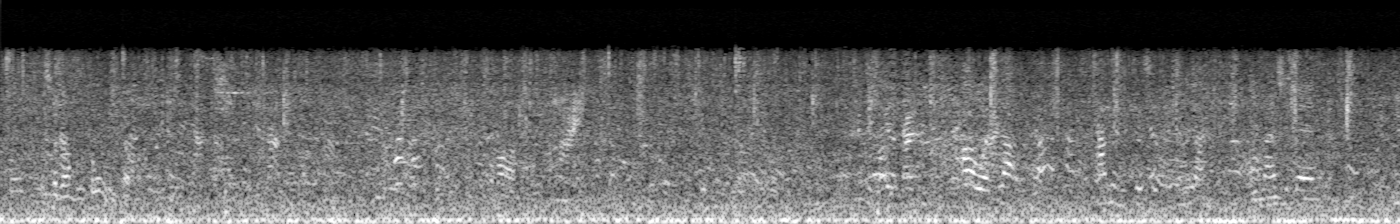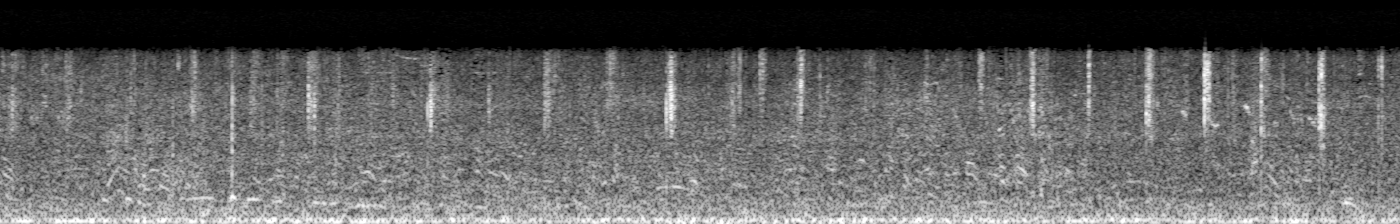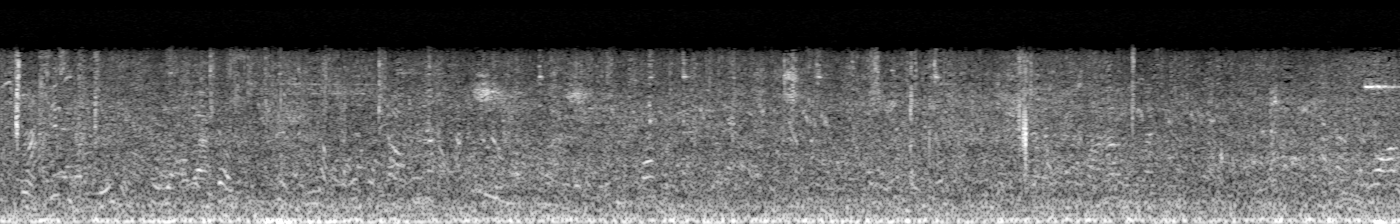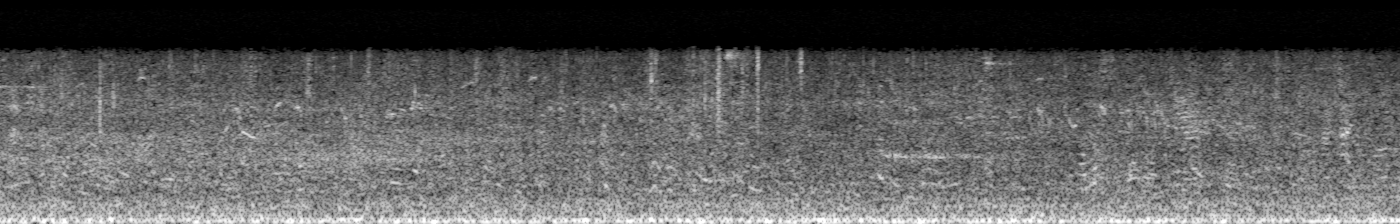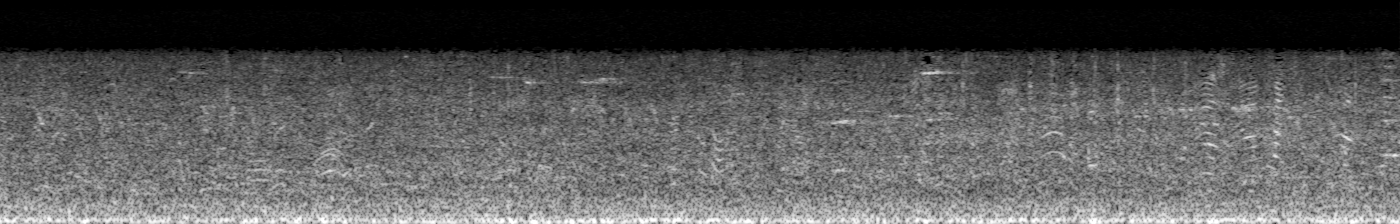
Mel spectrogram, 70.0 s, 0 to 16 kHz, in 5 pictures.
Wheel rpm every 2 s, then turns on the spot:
0, 0, 0, 0, 0, 0, 0, 0, 0, 0, 0, 0, 0, 0, 0, 0, 0, 0, 0, 0, 0, 0, 0, 0, 0, 0, 0, 0, 0, 0, 0, 0, 0, 0, 0.
none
